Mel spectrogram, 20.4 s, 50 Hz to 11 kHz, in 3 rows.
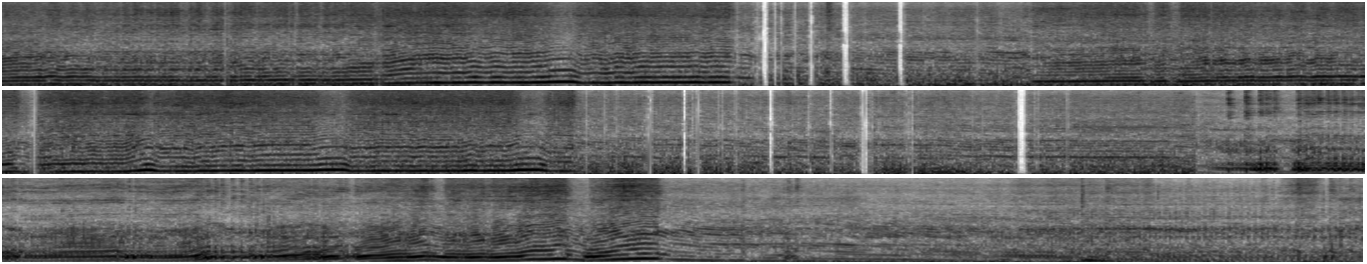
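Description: A 2020 Yamaha YZ 125 two-stroke motocross bike screams through repeated rising and falling revs, loud and close, with rapid gear changes before the pitch drops and climbs again near the end.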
